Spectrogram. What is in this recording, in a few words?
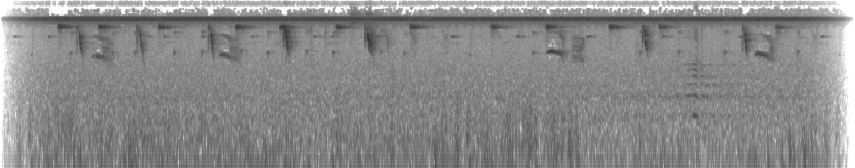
Hypocnemoides melanopogon, calls; S. America; Eastern Lowlands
